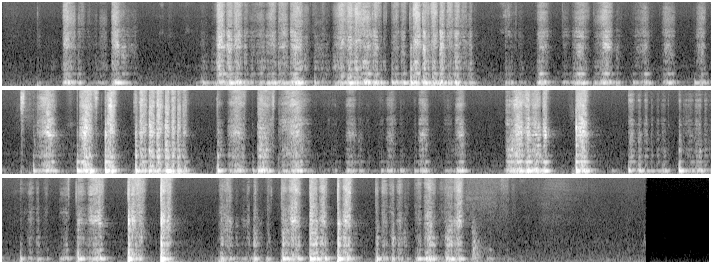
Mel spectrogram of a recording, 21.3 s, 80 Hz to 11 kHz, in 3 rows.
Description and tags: Recording of a fast sketch done with soft (2B) pencil on rough paper. The paper is attached to a wooden board. Equipment: cheap "Yoga EM" microphone to minidisc, unedited.
sketching, rough-paper, drawing, paper, pencil, wood, field-recording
